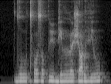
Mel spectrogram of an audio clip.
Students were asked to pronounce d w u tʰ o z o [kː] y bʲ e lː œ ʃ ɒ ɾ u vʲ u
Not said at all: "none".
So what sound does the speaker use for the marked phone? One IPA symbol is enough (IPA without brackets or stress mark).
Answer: k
